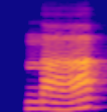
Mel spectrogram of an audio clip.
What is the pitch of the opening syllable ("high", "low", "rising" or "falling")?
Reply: rising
